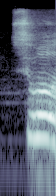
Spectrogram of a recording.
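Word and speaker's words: Soule: Sewell is spelled S-O-U-L-E.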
